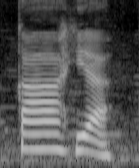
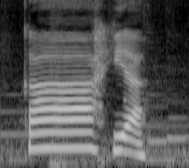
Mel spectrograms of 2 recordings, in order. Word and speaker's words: Kaya: Ditulis namanya Kaya. K-A-Y-A. Tapi cara bacanya Kahya. Kahya.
